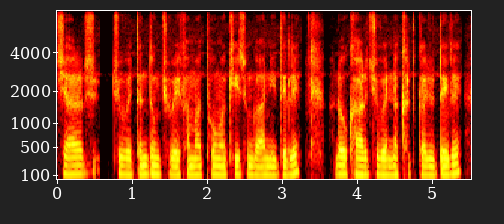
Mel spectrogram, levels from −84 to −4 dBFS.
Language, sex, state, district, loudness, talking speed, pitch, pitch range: Wancho, male, Arunachal Pradesh, Longding, -23 LUFS, 160 wpm, 110 Hz, 105-110 Hz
